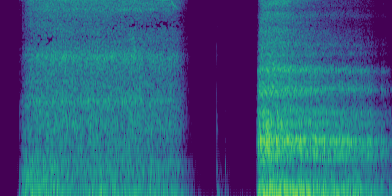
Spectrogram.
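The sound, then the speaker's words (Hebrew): A long, deep breath drawn in, a short pause with a couple of faint clicks, then a breathy exhale. Both are broad, airy and loud, with no talking. “יכולנו להכניס פה עוד פרסומת, אבל כשיש לתדירן מזגן שמתהר את האוויר, אנחנו מעדיפים פשוט לנשום.”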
